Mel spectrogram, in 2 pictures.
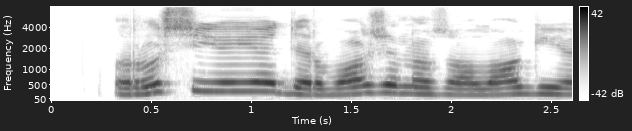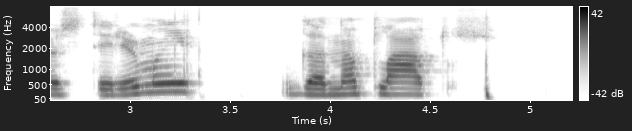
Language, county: Lithuanian, Vilnius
